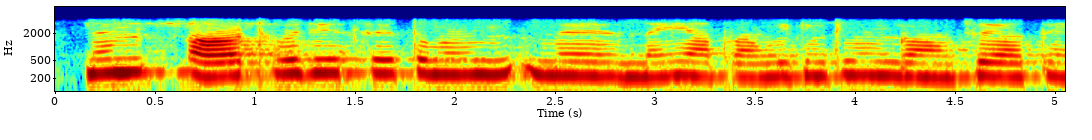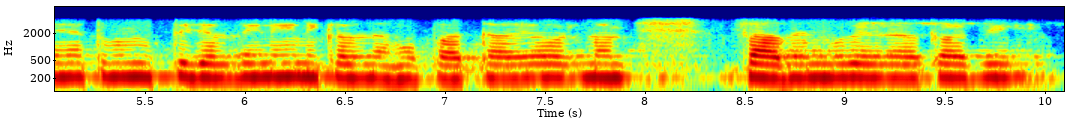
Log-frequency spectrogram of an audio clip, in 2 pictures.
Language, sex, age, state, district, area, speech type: Hindi, female, 18-30, Madhya Pradesh, Hoshangabad, rural, conversation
